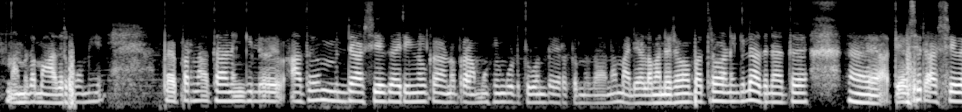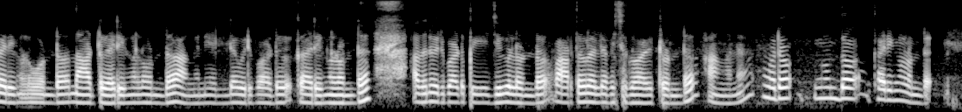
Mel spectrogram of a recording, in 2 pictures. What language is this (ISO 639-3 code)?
mal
